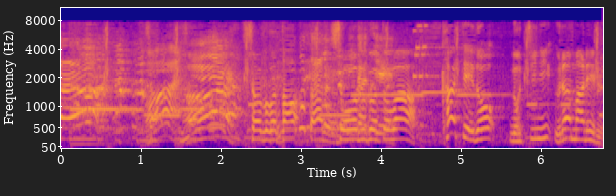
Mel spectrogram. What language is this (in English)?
Japanese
